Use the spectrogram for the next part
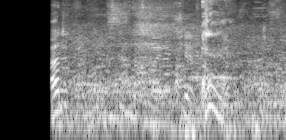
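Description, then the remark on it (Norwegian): A steady murmur of many overlapping voices fills a busy reception and gala dinner held one floor up after a performance, with occasional faint clinks and a cough rising above the continuous crowd chatter. “Jeg gikk eh, opp en etasje til der det var mottagelse og festmiddag, og fant tre personer som vi nå skal høre litt fra.”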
